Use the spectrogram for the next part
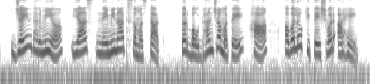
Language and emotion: Marathi, neutral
